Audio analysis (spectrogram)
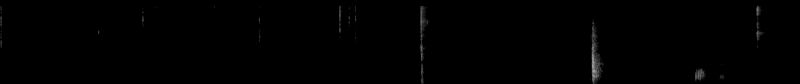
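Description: Calculator buttons pressed one at a time while a matrix is entered, sparse light plastic clicks at an irregular pace, close and quiet with silence between presses.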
